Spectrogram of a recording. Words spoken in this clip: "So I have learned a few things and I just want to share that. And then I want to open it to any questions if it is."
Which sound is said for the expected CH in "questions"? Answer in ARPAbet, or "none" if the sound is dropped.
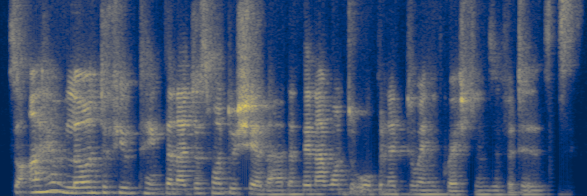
CH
